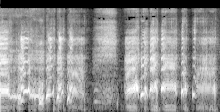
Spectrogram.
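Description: A person laughing loudly in repeated bursts, easing off about two seconds in, then laughing again in quick, broken bursts.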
